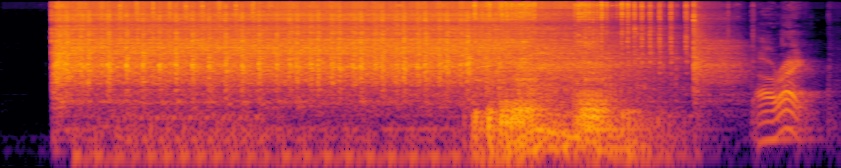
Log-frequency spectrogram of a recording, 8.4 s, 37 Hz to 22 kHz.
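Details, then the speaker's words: 1991 Honda 300 Fourtrax 4x4 ATV, sitting a year or more, first start: fires on starting fluid squirted in with throttle held open, revs raggedly about four seconds then sags and dies; runs only on fluid, won't keep running. "did you hear it i hope you did because it does run"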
